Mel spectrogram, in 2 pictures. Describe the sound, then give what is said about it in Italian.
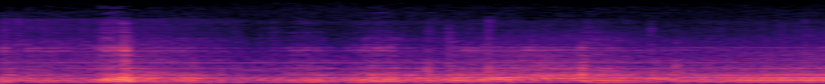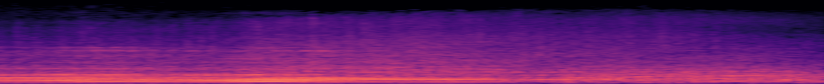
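A car engine hums as the vehicle drives, its low drone rising and falling in pitch, with a brief thump near the start and no one talking. “Prego, sì, la mia macchina è da questa parte.”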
